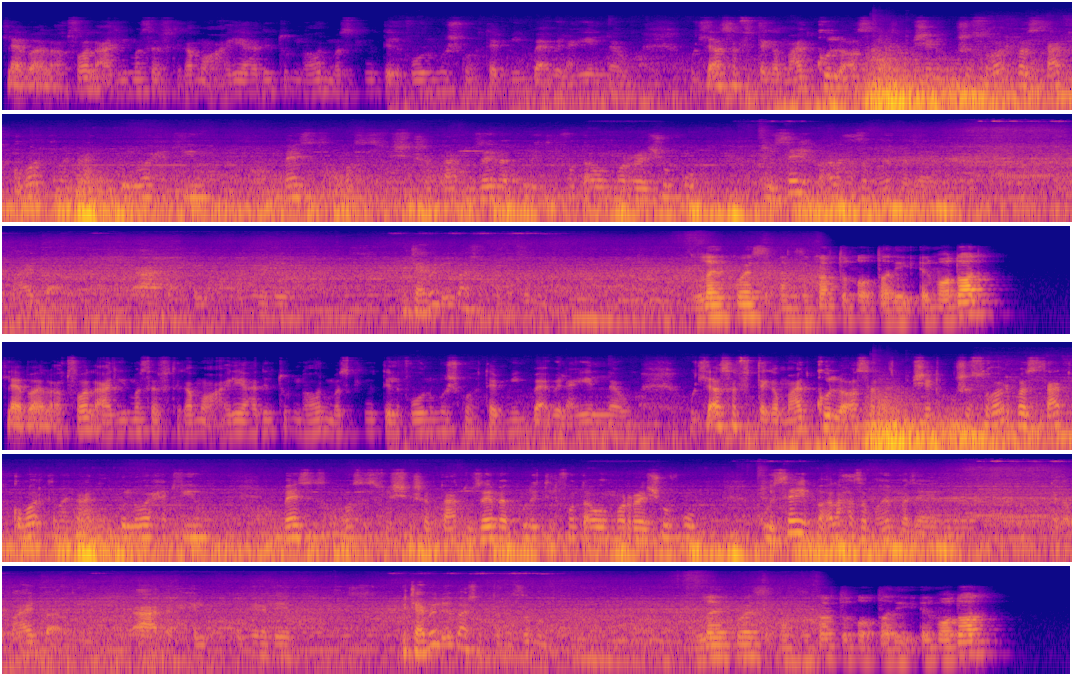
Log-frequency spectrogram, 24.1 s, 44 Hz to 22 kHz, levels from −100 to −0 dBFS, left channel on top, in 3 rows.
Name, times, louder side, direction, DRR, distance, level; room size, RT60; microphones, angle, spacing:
voice 1, 0.0-2.6 2.9-15.4 15.9-20.5, right 6 dB, 60° right, 8 dB, 0.3 m, -37 dB
Thunderstorm, 3.0-3.1 3.5-3.6 3.8-17.5, equal, 5° right, 0.5 m, -31 dB
sound 1, 7.3-22.2, right 1 dB, 90° right, 0.9 m, -42 dB
voice 2, 21.2-23.4, left 3 dB, 45° left, 4 dB, 0.5 m, -30 dB
2.2 x 2.2 x 3.6 m, 0.30 s
head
